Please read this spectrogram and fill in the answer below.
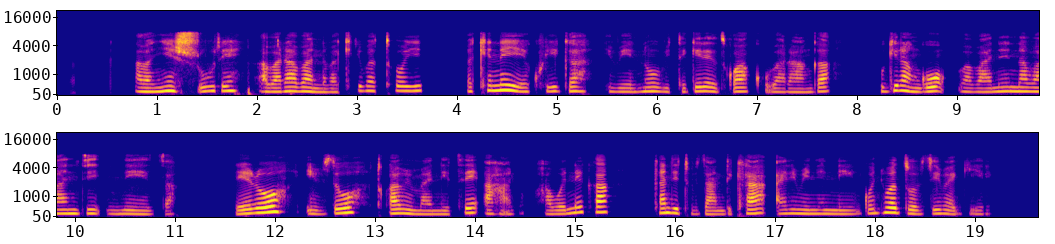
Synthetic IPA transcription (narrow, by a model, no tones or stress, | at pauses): aβaɲe̞ʃuɾe̞aβaɾaːβaːnaβakʰiɾiβatʰo̞ːje | βakʰe̞ne̞je̞kwiːɡa | iβiːn̥huβitʰe̞ɡe̞ɾe̞zɡwakʰṵβaɾaːŋɡa | kuɡiɾaŋɡo̞βaβaːnenaβaːndine̞ːz̥a | ɾe̞ɾo̞ | ivjo̞twaːβimanit͡se̞ʔaha̰ːn̥huhaβo̞ne̞kʰa | kaːndituvjaːndikʰaːɾiβininiŋɡo̞n̥iβazo̞vjiːβaɡiɾe̞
